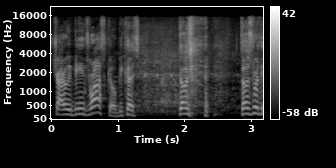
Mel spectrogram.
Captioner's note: laughter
